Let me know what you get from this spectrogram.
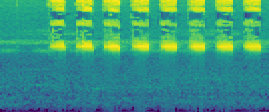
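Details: In autumn a cricket gives bright, pulsed chirps, evenly repeated about three times a second.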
